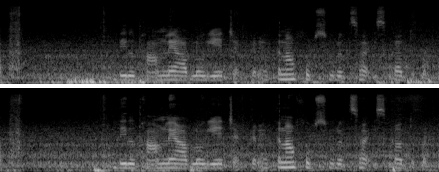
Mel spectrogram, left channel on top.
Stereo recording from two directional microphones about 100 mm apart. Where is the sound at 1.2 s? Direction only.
20° right (ahead or behind).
